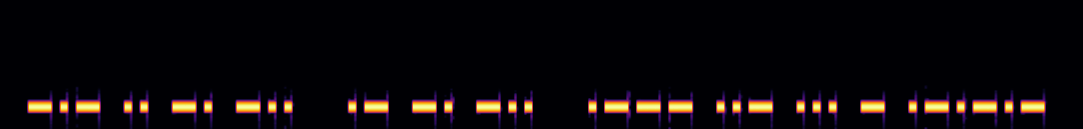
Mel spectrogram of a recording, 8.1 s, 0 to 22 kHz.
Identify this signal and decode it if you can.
Morse code, heard as a keyed tone, about 20 wpm, 700 Hz. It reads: KIND AND JUST.
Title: Sentences from Top 800 Words 20wpm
